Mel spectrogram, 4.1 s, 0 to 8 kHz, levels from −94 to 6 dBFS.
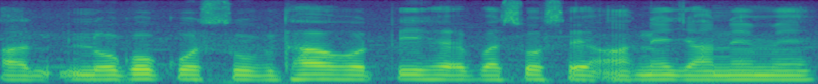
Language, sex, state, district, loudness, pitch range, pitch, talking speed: Hindi, male, Bihar, Gaya, -17 LUFS, 115-120 Hz, 120 Hz, 145 wpm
